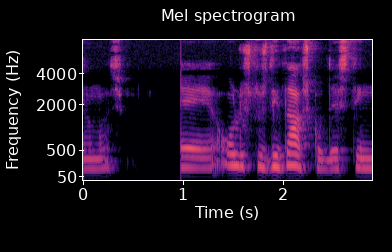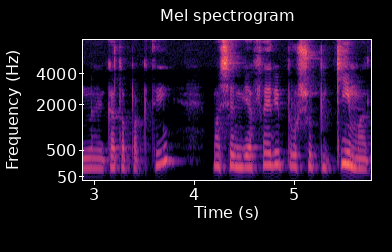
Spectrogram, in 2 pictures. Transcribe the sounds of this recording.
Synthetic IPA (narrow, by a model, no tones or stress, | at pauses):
ɐmɐs | o̞lust̪uzðiðɐsko̞nd̪e̞st̪inkɐt̪ɐpɐkt̪i | mɐse̞nðiɐfe̞ɾipɾo̞so̞picimɐ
